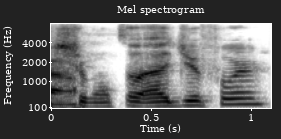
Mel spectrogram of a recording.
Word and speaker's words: Chiwetel Ejiofor: Chiwetel Ejiofor? – Yes, thank you.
